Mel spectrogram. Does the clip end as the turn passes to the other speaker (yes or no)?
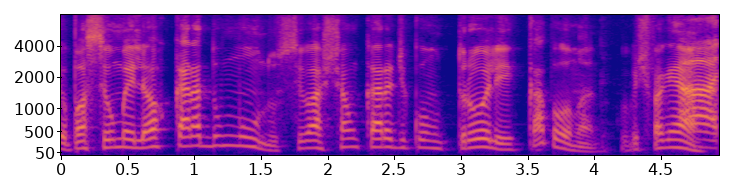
yes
